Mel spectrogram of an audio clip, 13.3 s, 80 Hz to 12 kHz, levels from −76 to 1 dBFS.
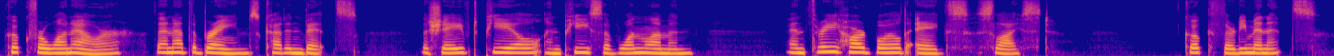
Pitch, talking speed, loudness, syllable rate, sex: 225 Hz, 125 wpm, -16 LUFS, 3.8 syllables/s, female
